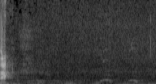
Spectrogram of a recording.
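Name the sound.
dog barking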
